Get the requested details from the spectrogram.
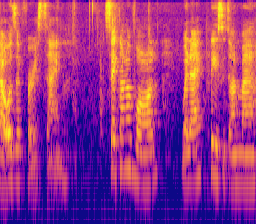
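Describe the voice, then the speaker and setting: A woman speaks in a Jamaican accent at a medium pitch. Her pitch varies in an ordinary way. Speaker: beauty vlogger. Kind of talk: product review. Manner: casual, chatty.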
